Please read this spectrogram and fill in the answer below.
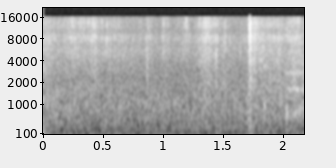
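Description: Tent handling with faint rustling, then one sharp click near the end as the end of the tight-fitting pole of an OEX Bobcat 1 tent seats into its hole at the end of the tent.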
